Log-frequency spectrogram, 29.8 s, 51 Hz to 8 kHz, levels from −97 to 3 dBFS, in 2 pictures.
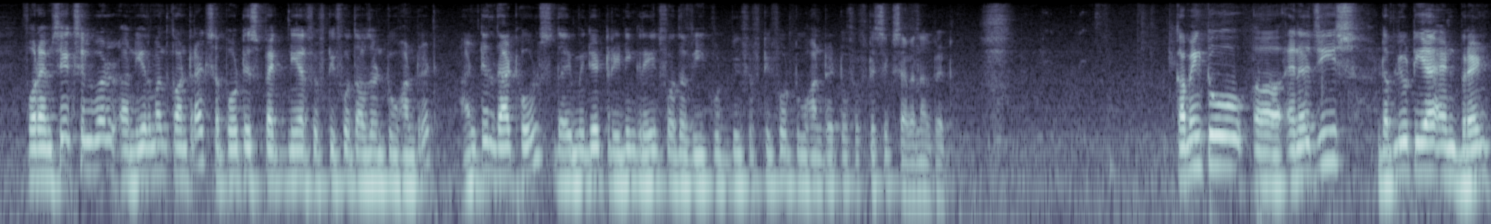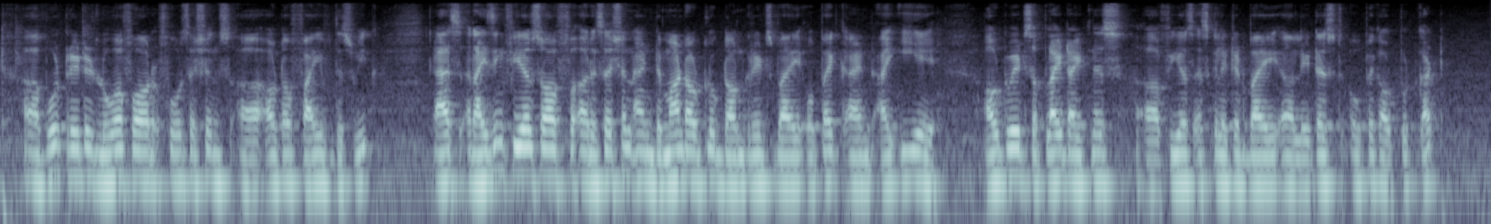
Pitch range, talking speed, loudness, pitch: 120-135 Hz, 145 wpm, -23 LUFS, 125 Hz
